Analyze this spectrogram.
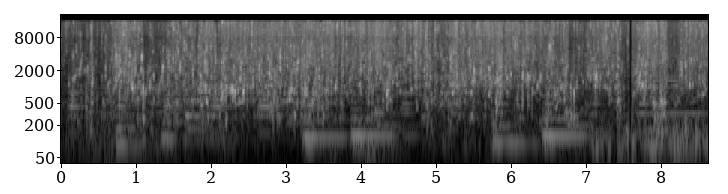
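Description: A hand swishing and scrubbing a plastic toy in a tub of soapy water: continuous splashing and sloshing.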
